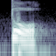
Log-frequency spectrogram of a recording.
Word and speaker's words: tôt: Tôt. Okay, final D not pronounced, and then this O accent circonflexe is a bit stronger than normally, so tôt.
